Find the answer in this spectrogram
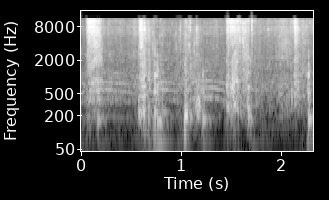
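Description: ATV engine buzzing as it crawls over a rocky, log-strewn trail, its revs rising and falling. Several sudden louder bursts of noise come over it.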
